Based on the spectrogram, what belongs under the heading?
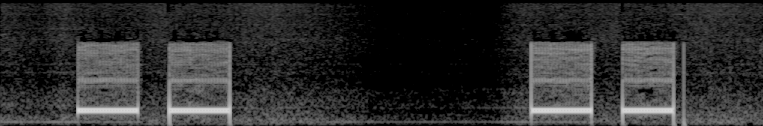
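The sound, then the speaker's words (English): Outgoing phone ringback tone of a call to a UK number: two pairs of steady buzzing rings, each pair of two short bursts, separated by a pause of silence, with a faint low hum underneath and no talking. “I don't know if I have enough credit to call the UK.”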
